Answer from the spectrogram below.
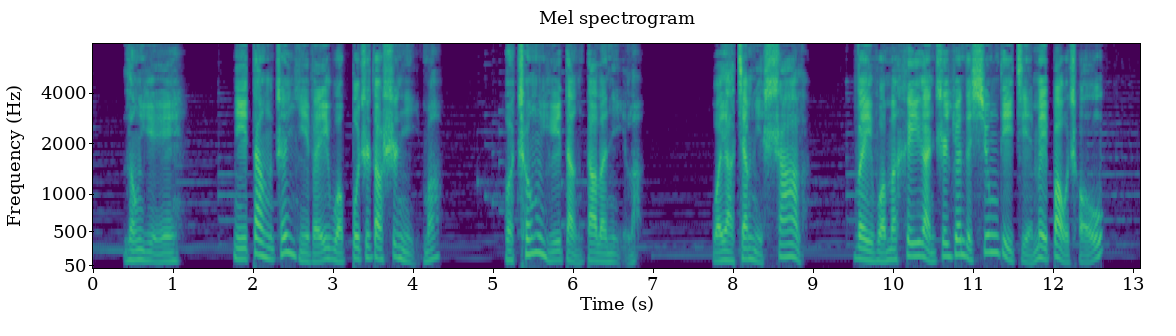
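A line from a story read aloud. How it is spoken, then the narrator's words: Cold sneering woman. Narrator (Chinese): 女子冷笑一声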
